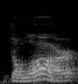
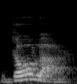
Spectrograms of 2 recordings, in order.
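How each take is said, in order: First: The stress is on the second syllable. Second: The stress is on the first syllable. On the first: The speaker calls it wrong. "it's not pronounced dollar" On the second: The speaker calls it right. "You're stressing the O"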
